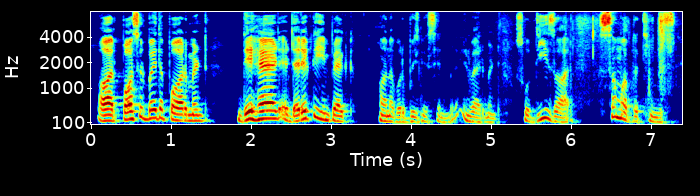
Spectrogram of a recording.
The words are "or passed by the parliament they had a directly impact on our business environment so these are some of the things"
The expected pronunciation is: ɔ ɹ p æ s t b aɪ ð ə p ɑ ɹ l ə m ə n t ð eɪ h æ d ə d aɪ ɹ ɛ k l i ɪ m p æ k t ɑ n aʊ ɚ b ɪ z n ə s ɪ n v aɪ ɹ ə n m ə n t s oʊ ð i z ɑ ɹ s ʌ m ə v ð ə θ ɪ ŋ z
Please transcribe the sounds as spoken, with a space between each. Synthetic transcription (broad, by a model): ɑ ɹ p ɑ s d b aɪ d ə p ɑ ɹ l ə m ə n t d eɪ h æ d ə d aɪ ɹ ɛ k l i ɪ m p æ k t ɑ n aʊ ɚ b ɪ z n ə s ɪ n v aɪ ɹ ə n m ə n t s oʊ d i z ɑ ɹ s ʌ m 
